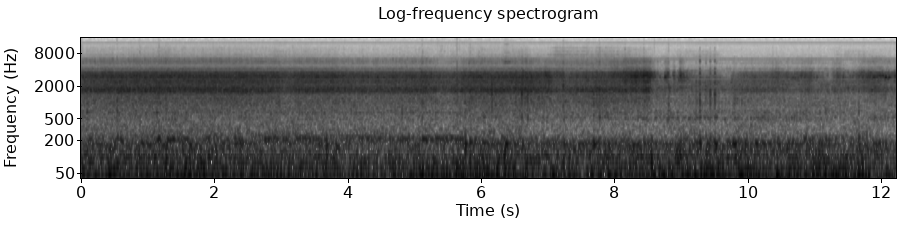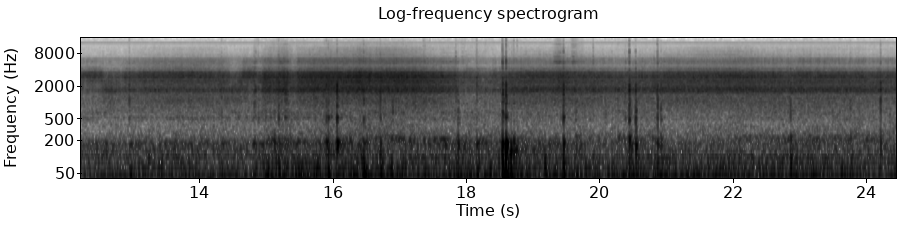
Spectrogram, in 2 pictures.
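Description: Wind rushes and buffets steadily past a paraglider high in the air.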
